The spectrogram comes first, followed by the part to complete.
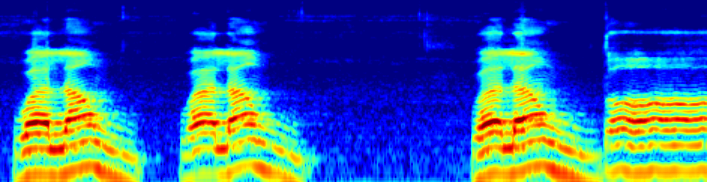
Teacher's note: Kita tekan tepi lidah ke gigi geraham, kemudian kita tolak ke depan, kemudian seperti ada angin yang tertahan. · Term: istitalah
